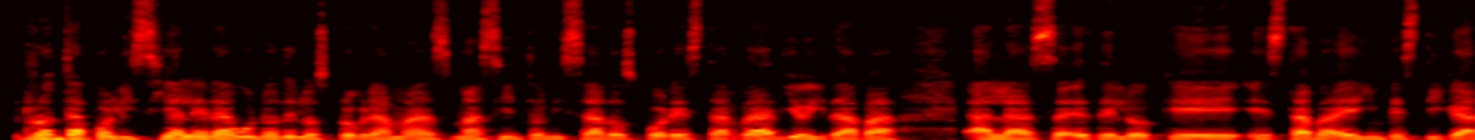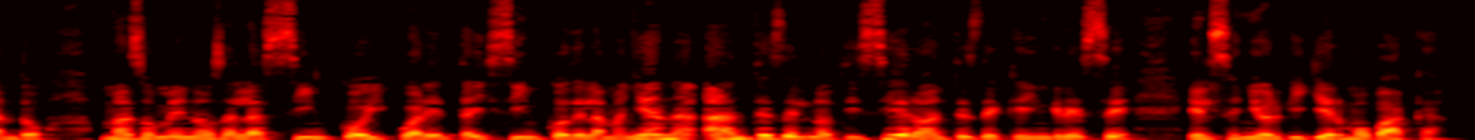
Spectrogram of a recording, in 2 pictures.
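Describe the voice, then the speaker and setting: A woman's voice: mid-range voice, moderate pace, a little mellow. A woman with an Ecuadorian accent, asking questions conversationally as an interviewer.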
